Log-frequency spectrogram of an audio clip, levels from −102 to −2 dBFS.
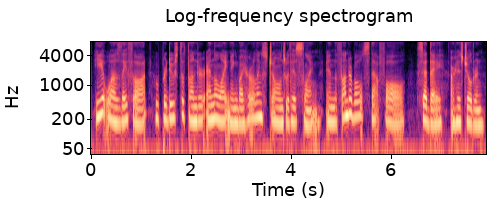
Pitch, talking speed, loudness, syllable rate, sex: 190 Hz, 210 wpm, -17 LUFS, 5.2 syllables/s, female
